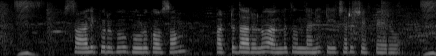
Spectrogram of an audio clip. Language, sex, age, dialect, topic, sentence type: Telugu, female, 18-24, Utterandhra, agriculture, statement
